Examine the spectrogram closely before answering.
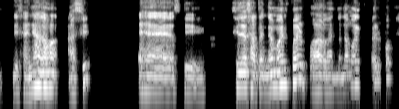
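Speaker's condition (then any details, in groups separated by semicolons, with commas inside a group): Cerebral palsy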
